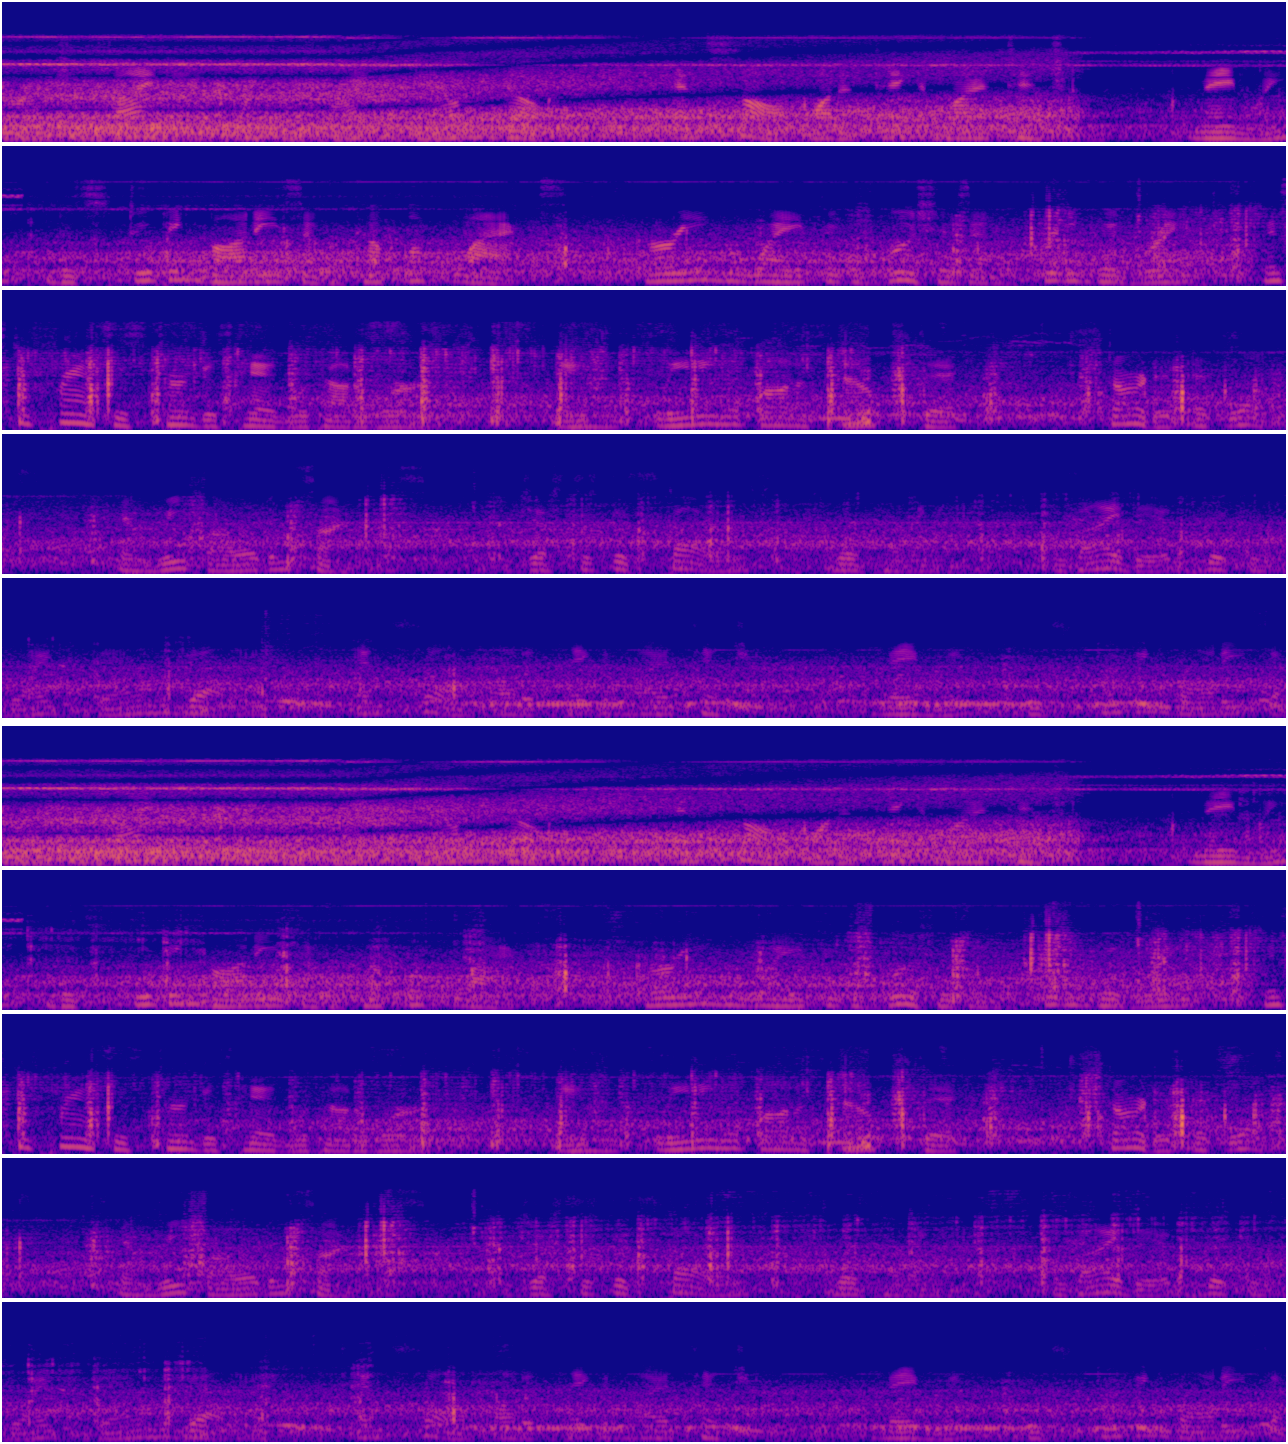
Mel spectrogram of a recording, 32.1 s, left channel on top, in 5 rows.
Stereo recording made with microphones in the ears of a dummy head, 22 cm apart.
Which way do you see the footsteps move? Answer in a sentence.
You can hear the footsteps move from right to left and back again.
